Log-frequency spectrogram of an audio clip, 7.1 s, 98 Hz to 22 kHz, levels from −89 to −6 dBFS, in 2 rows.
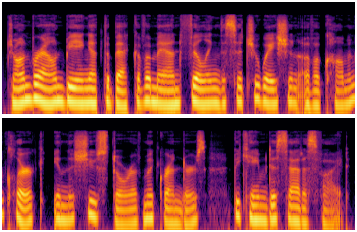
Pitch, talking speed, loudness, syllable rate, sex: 165 Hz, 205 wpm, -18 LUFS, 4.6 syllables/s, female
